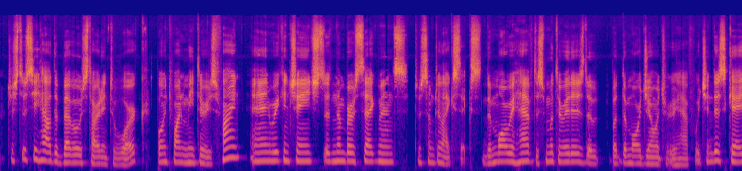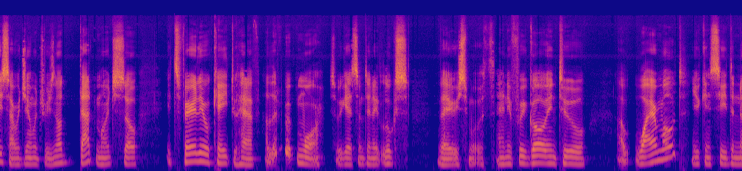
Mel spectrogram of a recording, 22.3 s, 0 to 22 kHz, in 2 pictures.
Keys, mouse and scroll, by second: 0.0-0.6 scroll up 5, 0.6 middle click, 3.1 click, 6.5-8.0 scroll down 3, 10.2-10.7 scroll up 3, 11.0 middle click, 11.8-13.2 scroll down 1, 15.0 click, 18.1 click, 18.5 scroll up 4.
